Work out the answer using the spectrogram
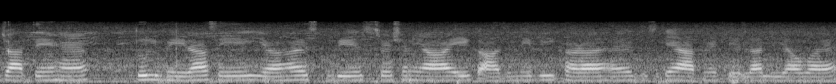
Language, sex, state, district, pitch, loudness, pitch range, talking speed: Hindi, female, Rajasthan, Bikaner, 195 Hz, -15 LUFS, 185-200 Hz, 145 wpm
